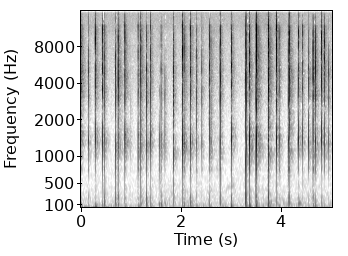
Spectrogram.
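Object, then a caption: Small ceramic soap dish. Long nails tap and scratch the underside of a small, speckled pink ceramic soap dish shaped like a bathtub, with holes in it. About 29 quick, dry clicks follow one another rapidly, each with a short, bright ceramic ping near 1.3 kHz that dies away almost instantly. Soft scratching fills the gaps between them.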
